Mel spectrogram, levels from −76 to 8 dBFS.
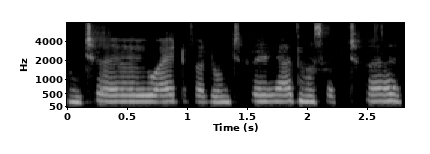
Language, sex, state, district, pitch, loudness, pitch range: Hindi, female, Bihar, Darbhanga, 220 Hz, -26 LUFS, 210-225 Hz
